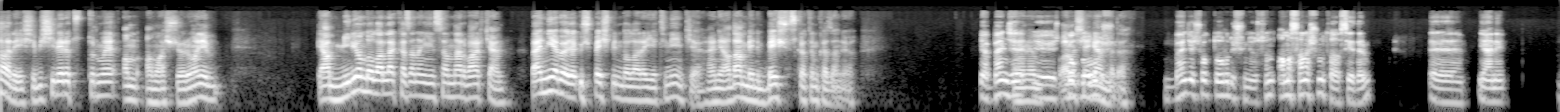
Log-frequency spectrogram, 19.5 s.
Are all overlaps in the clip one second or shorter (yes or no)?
no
